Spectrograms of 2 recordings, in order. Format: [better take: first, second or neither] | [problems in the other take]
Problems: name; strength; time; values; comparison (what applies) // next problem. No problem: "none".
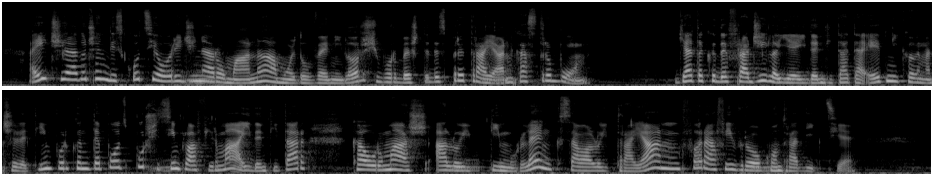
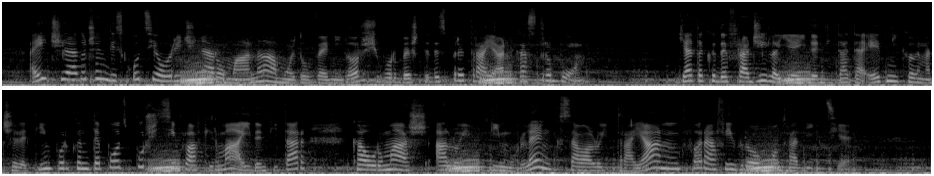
first | low rumble; loud; throughout; as loud as the speech; faint in the first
